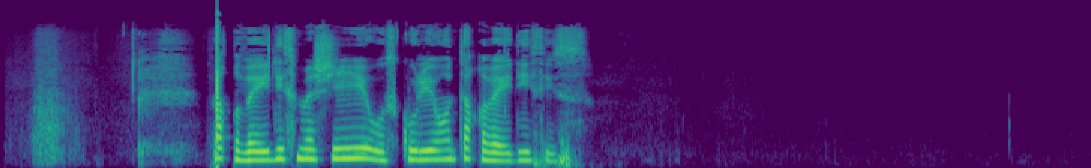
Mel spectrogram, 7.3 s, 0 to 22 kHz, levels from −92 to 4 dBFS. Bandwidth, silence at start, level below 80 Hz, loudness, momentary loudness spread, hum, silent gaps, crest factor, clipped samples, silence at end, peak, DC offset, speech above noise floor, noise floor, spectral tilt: 13 kHz; 0.25 s; -50 dBFS; -17 LUFS; 22 LU; none; none; 20 dB; under 0.1%; 3.4 s; 0 dBFS; under 0.1%; 68 dB; -84 dBFS; -4.5 dB/octave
